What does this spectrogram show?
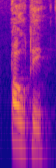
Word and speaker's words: Tauktae: ठीक फ्रेंड्स, आपको स्पेलिंग में यहाँ पर देखने को मिलेंगे अजीब से, लेकिन इसकी प्रोनाउंसिएशन जो राइट होगी होगी साइक्लोन ताउते।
